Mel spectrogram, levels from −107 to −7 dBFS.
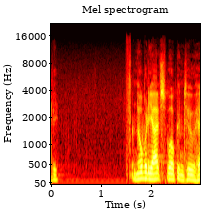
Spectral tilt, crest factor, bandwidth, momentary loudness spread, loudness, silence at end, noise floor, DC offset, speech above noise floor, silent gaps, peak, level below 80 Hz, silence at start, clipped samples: -6.5 dB/octave; 18 dB; 10.5 kHz; 15 LU; -20 LUFS; 0 s; -62 dBFS; under 0.1%; 43 dB; none; -4 dBFS; -64 dBFS; 0 s; under 0.1%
